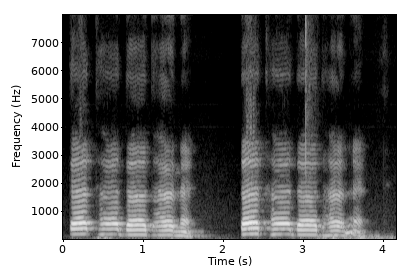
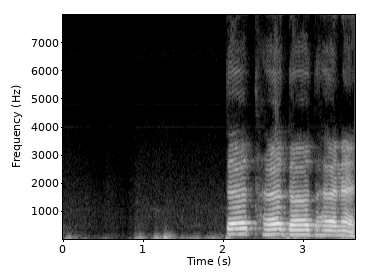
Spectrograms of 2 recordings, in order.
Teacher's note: हमारी जो जिह्वा है वो दांत को स्पर्श कर रही है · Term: दंत्य ध्वनियां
